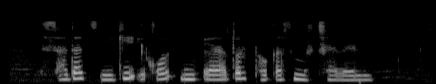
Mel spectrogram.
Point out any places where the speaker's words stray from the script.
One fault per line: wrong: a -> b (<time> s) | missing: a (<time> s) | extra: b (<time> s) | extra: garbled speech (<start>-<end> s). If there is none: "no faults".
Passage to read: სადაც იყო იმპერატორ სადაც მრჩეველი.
extra: იგი (1.1 s)
wrong: სადაც -> ფოკას (2.6 s)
